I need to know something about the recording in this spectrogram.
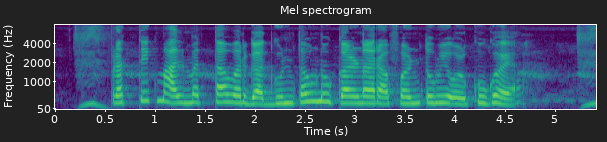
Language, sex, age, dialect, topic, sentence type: Marathi, female, 18-24, Southern Konkan, banking, statement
